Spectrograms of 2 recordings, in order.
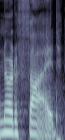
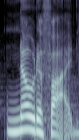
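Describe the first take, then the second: First: The stress falls on an unusual syllable. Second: The stress falls on the usual syllable. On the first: The speaker calls it wrong. "I don't know why I put the wrong emphasis on the wrong syllable" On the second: The speaker calls it right. "but notified"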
